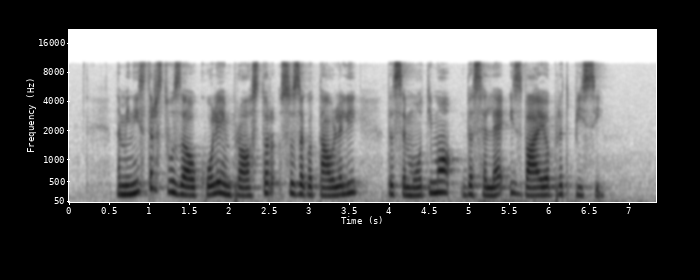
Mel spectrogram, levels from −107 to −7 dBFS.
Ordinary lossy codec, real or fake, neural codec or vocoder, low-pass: none; real; none; 9.9 kHz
